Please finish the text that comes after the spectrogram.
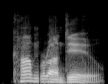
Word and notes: compte rendu: American English

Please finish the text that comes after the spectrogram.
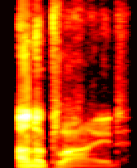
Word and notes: unapplied: British English

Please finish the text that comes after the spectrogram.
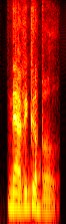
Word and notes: navigable: Indian

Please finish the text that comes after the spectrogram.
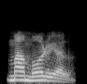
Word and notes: marmoreal: Indian

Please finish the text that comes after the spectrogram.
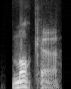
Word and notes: mocker: British English

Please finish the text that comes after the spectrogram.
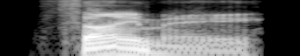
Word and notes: thymi: British English

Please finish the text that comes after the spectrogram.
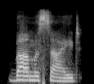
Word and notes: Barmecide: Indian

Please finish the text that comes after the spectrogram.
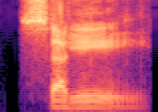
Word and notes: sei: American English

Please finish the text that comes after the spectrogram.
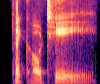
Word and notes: picotee: American English

